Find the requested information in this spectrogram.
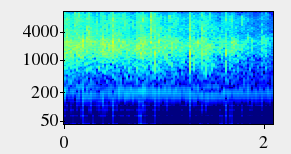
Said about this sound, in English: Let's clap our hands and say yes, yes, yes about all that.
